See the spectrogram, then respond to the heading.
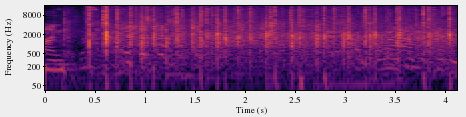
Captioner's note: applause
